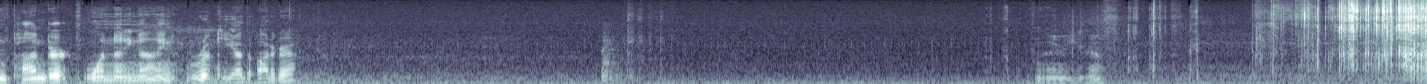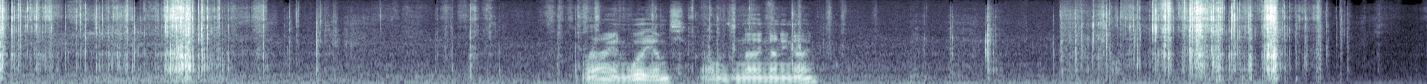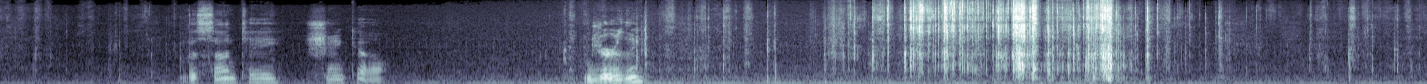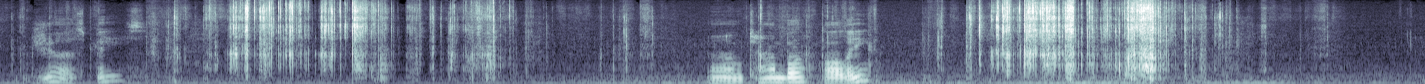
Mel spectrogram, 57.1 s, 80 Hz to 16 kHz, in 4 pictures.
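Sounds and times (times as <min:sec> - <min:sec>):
plastic wrapper crinkling: 0:12.6 - 0:17.6, 0:24.8 - 0:27.8, 0:36.8 - 0:40.8, 0:44.5 - 0:49.2, 0:52.2 - 0:55.5.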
